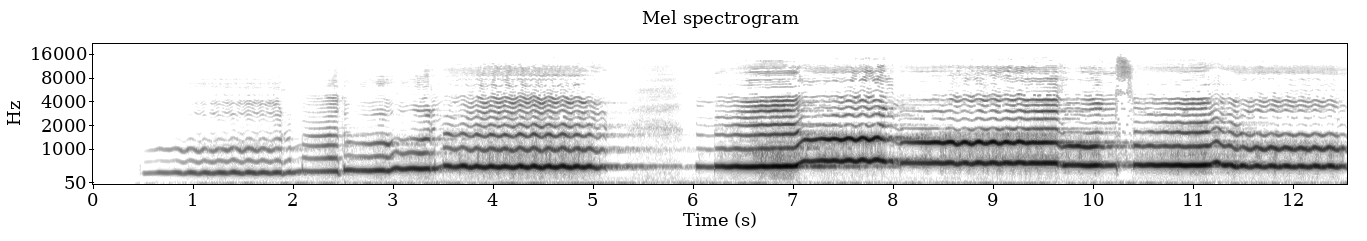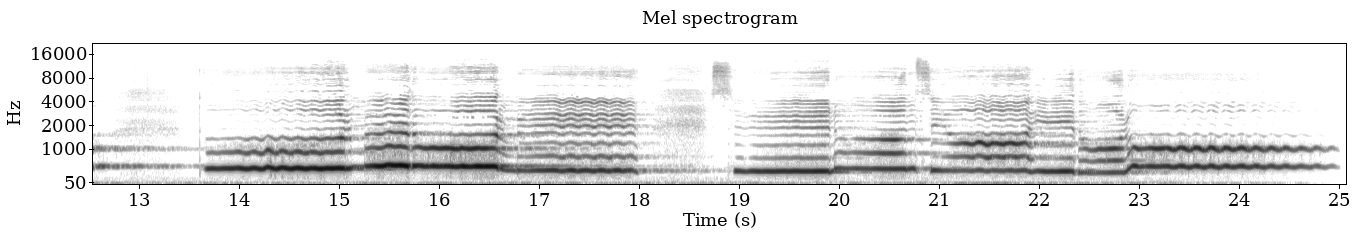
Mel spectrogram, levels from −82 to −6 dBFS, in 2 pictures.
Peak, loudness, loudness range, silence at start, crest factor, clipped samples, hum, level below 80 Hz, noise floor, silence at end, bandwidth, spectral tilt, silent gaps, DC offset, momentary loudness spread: -4 dBFS; -17 LUFS; 13 LU; 0.8 s; 14 dB; under 0.1%; none; -58 dBFS; -52 dBFS; 0.25 s; 12 kHz; -2 dB/octave; none; under 0.1%; 18 LU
